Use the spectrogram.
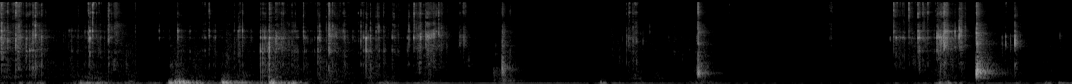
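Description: Everyday sounds here, and running under the whole thing there's a video or display buzz: a steady 59.94 Hz hum-buzz, the field rate of an NTSC-style picture, with a fizzy hash sitting on top and a thin whine at 15.7 kHz from the line scan. It's quiet, roughly 45 dB below the wanted sound, but it never lets up. A monitor or video cable was coupling into the audio path somewhere along the chain.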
